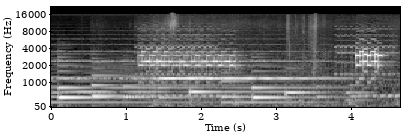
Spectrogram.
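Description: A phone rings at a home in California with an electronic melodic ringtone, a steady sequence of bright tones playing clearly for several seconds, with no one speaking.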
